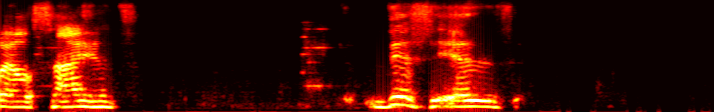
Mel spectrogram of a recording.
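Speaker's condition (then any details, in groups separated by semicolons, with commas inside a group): Parkinson's disease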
